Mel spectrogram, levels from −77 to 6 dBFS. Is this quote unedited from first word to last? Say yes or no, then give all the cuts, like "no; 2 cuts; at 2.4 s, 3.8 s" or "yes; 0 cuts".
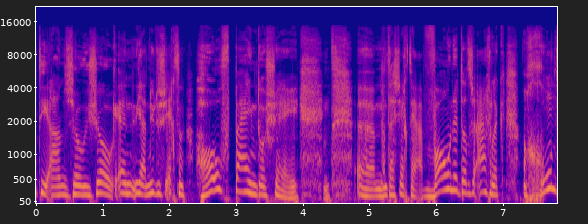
no; 2 cuts; at 1.1 s, 4.3 s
